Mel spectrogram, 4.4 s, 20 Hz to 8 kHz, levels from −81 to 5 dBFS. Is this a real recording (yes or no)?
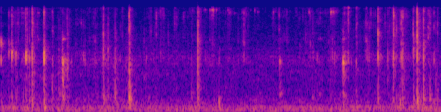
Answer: yes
